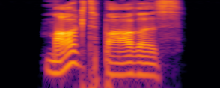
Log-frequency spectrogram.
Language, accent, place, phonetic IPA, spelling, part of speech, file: German, Germany, Berlin, [ˈmaʁktbaːʁəs], marktbares, adjective, De-marktbares.ogg
- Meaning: strong/mixed nominative/accusative neuter singular of marktbar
